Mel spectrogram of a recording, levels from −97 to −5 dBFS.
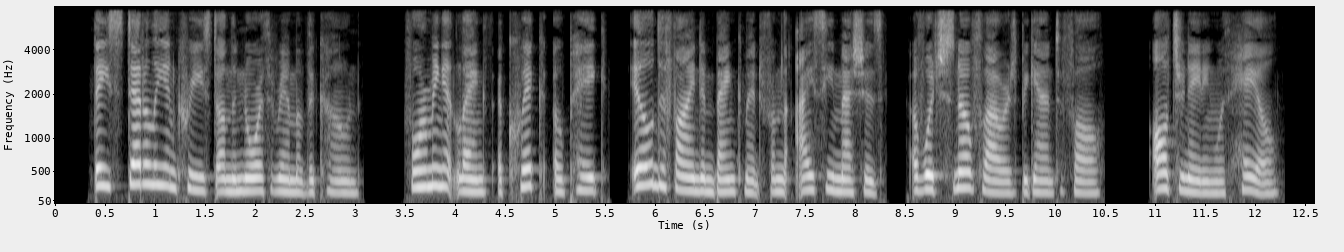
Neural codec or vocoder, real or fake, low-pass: none; real; 7.2 kHz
